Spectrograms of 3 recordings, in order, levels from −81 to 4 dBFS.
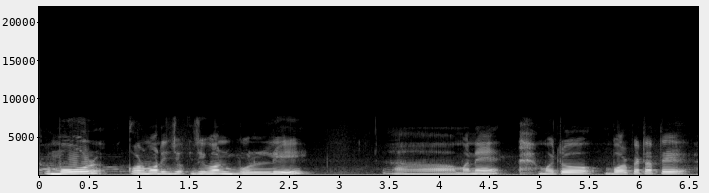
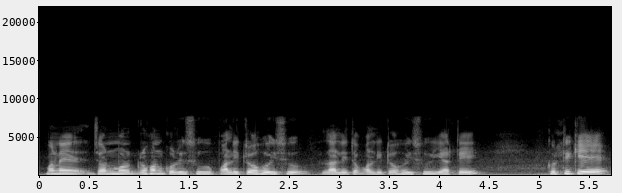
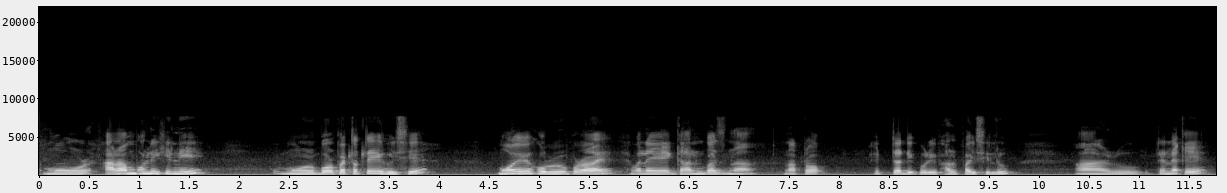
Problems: constant background noise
